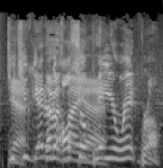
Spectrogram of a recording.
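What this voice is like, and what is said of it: Sleazy scumbag character voice. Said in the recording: “That was my impression of a scumbag.”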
